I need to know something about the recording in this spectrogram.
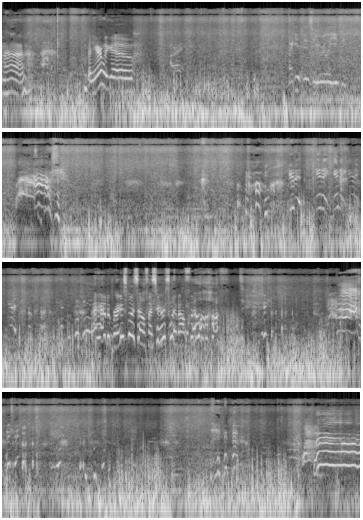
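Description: A woman talks excitedly close to a microphone.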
